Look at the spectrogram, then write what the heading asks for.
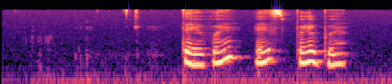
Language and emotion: Russian, neutral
